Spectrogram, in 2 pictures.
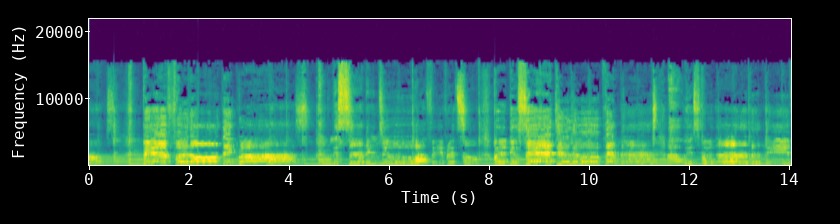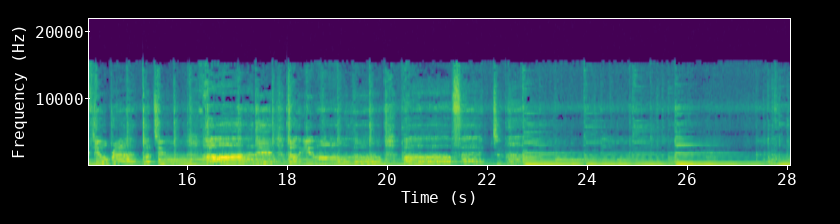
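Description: A man singing a slow ballad, accompanied by his own acoustic guitar. The last several seconds end on one long held note.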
